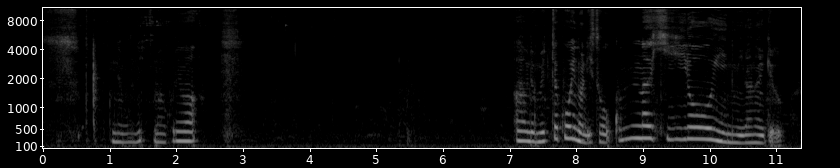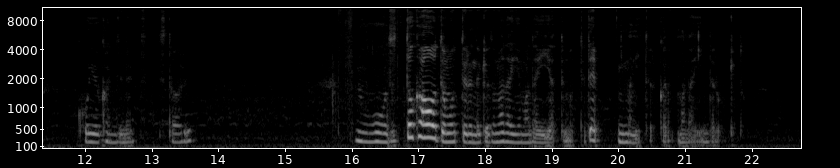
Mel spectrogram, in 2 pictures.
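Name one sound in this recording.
A young woman speaks calmly and softly, close by, with pauses.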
